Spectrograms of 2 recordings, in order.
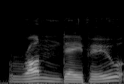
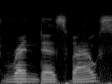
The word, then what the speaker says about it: Rendezvous: is the third mission Rondevu also known as rendes vowe if you can't pronounce the French language which I cannot that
